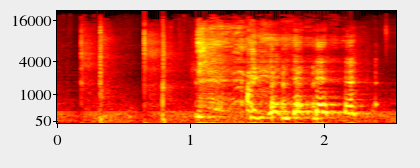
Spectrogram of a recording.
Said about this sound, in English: So we gotta hit that one time. She's clapping for herself too.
